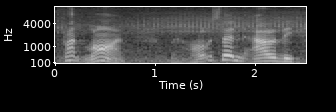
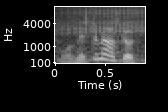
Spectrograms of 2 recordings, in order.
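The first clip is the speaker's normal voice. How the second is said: plain reading voice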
